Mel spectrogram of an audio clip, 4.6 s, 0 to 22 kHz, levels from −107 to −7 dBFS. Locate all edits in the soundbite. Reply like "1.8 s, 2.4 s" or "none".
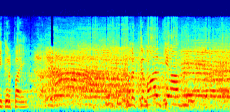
none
